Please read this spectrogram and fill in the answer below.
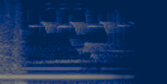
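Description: Short bird-like chirps, several in quick succession with dropping pitch, over a steady held tone, fading out to silence near the end.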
